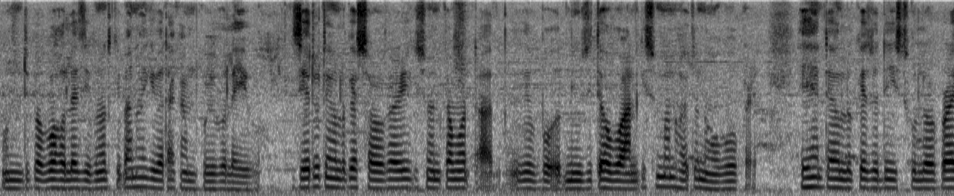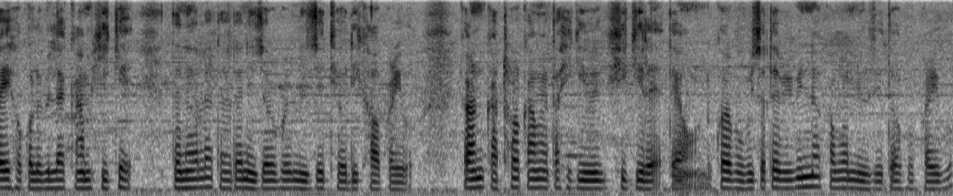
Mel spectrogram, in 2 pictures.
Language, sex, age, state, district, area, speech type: Assamese, male, 30-45, Assam, Biswanath, rural, spontaneous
